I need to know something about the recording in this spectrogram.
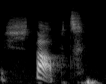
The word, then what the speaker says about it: stopped: Então, stopped. Stopped é a pronúncia stopped com som de T mesmo ali, tá bom?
